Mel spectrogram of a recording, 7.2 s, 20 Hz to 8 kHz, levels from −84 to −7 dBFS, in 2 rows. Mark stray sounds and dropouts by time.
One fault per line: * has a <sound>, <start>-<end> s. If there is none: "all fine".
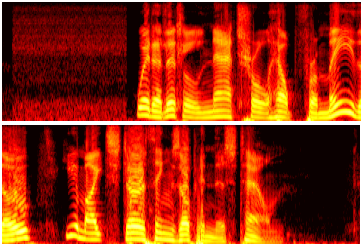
all fine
